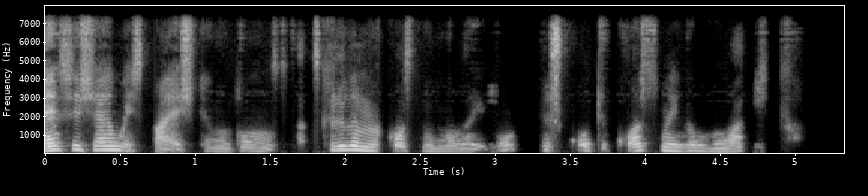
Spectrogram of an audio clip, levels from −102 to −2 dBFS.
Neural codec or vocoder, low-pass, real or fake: codec, 24 kHz, 0.9 kbps, WavTokenizer, medium music audio release; 7.2 kHz; fake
